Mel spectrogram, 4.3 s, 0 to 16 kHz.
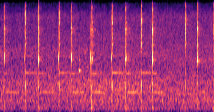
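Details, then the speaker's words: Opel/Vauxhall Astra VVT solenoid manual bypass click test (touching negative): new solenoid gives crisp, sharp on-off clicks as the spool valve moves, unlike the old one that barely clicked; healthy VVT solenoid clicking, chasing intermittent P0014/P0016 codes. "Let's hook it up to the new one and see how that one clicks. Okay, so let's try this one. That's a nice click."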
